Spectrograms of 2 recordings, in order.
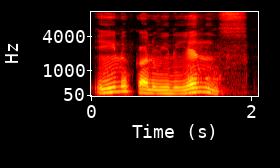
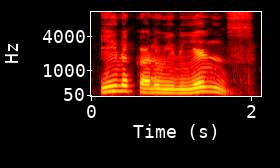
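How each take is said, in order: First: इनकन्वीनियंस repeated slowly and softer, in-kən-vee-nee-yəns; careful pronunciation. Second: इनकन्वीनियंस said slowly, syllable by syllable: in-kən-vee-nee-yəns; careful pronunciation. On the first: Teacher repeating इनकन्वीनियंस for learners to echo. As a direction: say इनकन्वीनियंस again, slow and soft, syllable by syllable. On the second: Teacher sounding out इनकन्वीनियंस syllable by syllable. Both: Shown as a demonstration. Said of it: "ध्यान दीजिए क्या पढ़ेंगे?".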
